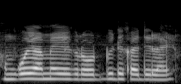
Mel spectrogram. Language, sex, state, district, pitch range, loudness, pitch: Hindi, male, Arunachal Pradesh, Lower Dibang Valley, 230-250 Hz, -16 LUFS, 245 Hz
